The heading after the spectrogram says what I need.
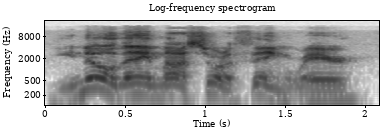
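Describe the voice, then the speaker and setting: Stubborn country cartoon mare, male reader, folksy and reluctant, with a husky edge. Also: high-pitched, lively intonation, normal speed, fairly bright tone, exaggerated voice. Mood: wary. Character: stubborn, grumbling female country pony farmer.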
